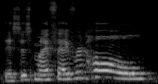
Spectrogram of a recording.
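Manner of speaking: ordinary talk, nothing marked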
